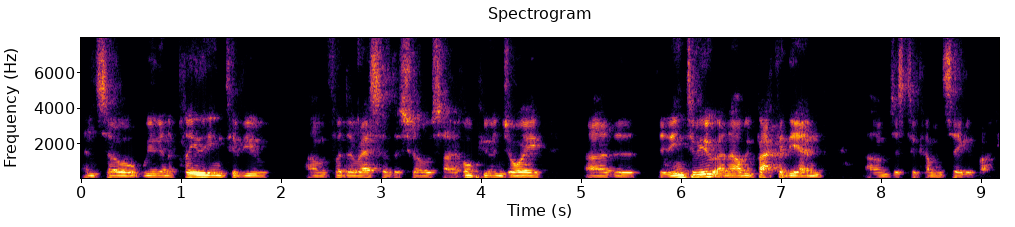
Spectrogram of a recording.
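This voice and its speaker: A male podcast host introducing a film and then questioning his guest, with a halting delivery full of fillers. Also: fairly low pitch, flat delivery, roomy sound, poor audio.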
